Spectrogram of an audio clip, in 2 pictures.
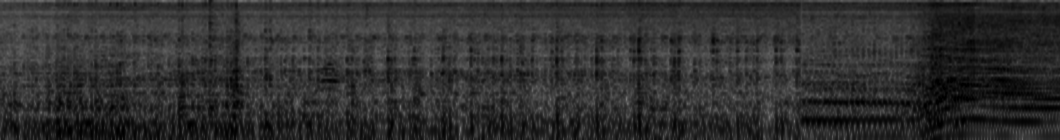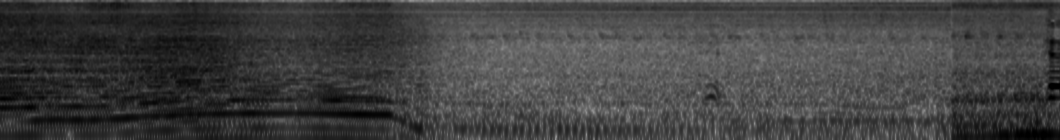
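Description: A Dodge Hellcat with a newly fitted loud aftermarket exhaust rumbles at idle, then revs hard in a rising and falling roar before settling back to a deep idle, close and very loud throughout.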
